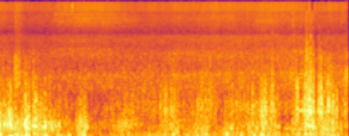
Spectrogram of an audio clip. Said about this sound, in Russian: Но ветер сегодня сильнющий.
